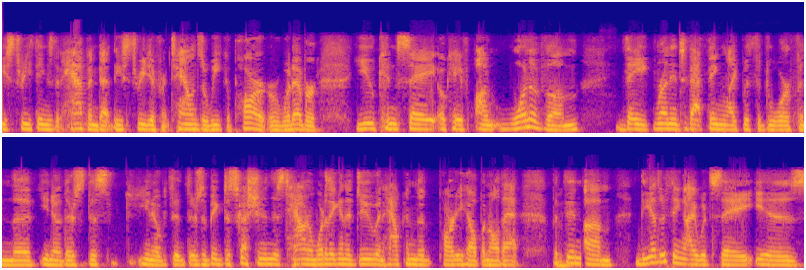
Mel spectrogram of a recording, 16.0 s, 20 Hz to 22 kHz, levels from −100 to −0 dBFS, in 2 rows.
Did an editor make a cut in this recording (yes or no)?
yes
